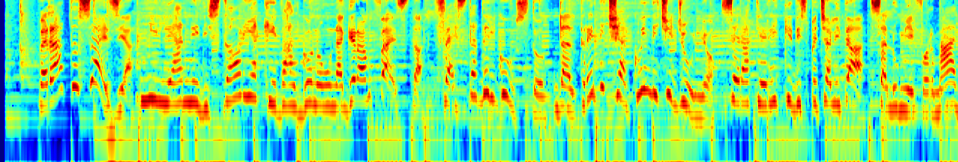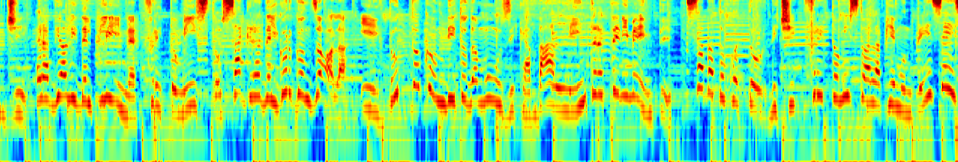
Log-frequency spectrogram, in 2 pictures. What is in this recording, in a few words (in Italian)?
Spot Radio; festa del gusto 2014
